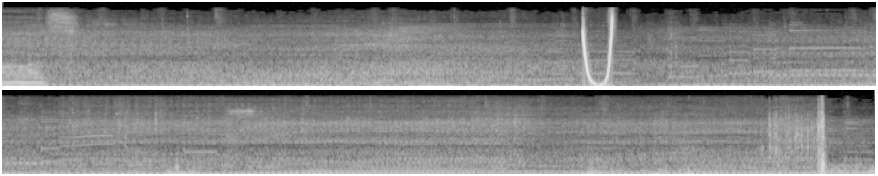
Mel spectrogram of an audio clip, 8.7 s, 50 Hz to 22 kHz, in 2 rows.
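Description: Suzuki V-Strom 250's parallel-twin engine pulling away and running at low revs during its break-in. A single loud sharp click comes about three seconds in.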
